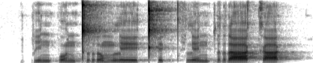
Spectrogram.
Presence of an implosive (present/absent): absent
